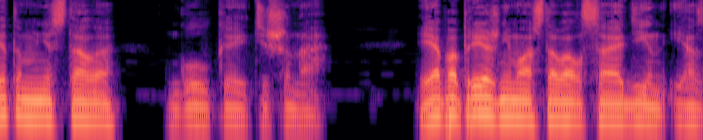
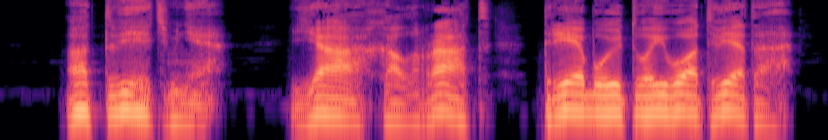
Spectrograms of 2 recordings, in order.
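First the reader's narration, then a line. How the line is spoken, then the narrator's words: Roared. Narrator (Russian): взревел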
